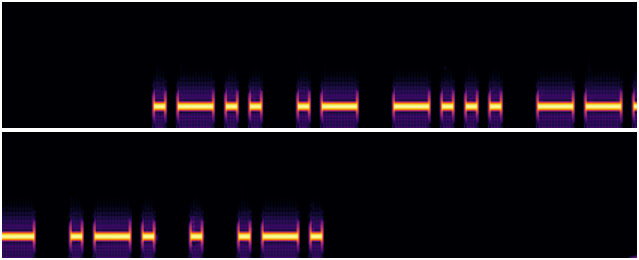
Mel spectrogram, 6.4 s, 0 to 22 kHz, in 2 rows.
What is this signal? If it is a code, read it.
Morse code, heard as a keyed tone, about 19 wpm, 700 Hz. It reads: LABORER
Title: K1USN SST QSO Practice 20wpm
